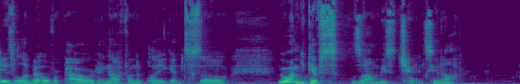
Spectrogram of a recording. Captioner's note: inhales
